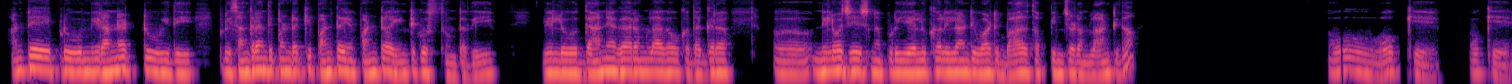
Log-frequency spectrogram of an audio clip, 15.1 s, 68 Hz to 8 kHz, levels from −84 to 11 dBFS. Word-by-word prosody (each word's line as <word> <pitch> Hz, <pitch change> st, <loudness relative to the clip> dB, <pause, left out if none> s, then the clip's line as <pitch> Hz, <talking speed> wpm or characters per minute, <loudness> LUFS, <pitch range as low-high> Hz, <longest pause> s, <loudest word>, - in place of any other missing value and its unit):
అంటే 150 Hz, +4 st, +2 dB, 0.2 s
ఇప్పుడు 145 Hz, 0 st, -2 dB, 0.2 s
మీరన్నట్టు 145 Hz, +2 st, +2 dB, 0.2 s
ఇది 125 Hz, 0 st, -1 dB, 0.3 s
ఇప్పుడు 140 Hz, -, -4 dB
ఈ -, -, +2 dB
సంక్రాంతి 150 Hz, +2 st, +3 dB
పండక్కి 140 Hz, +2 st, 0 dB
పంట 135 Hz, +2 st, +2 dB, 0.3 s
పంట 130 Hz, +2 st, +1 dB, 0.2 s
ఇంటికొస్తుంటది. 120 Hz, -5 st, -3 dB, 0.6 s
వీళ్ళు 130 Hz, 0 st, +3 dB, 0.2 s
ధాన్యాగారంలాగా 140 Hz, 0 st, +2 dB
ఒక 130 Hz, -, -8 dB
దగ్గర 135 Hz, +3 st, -1 dB, 0.6 s
ఆహ్, 125 Hz, -1 st, -3 dB, 0.2 s
నిల్వ 140 Hz, +2 st, +4 dB
జేసినప్పుడు 135 Hz, -1 st, +2 dB, 0.2 s
ఎలుకలు, 135 Hz, +1 st, 0 dB
ఇలాంటి 135 Hz, 0 st, +2 dB
వాటి 130 Hz, 0 st, +1 dB
బాధ 130 Hz, +2 st, +2 dB
తప్పించడం 125 Hz, -2 st, -2 dB
లాంటిదా? 125 Hz, +2 st, -2 dB, 2.1 s
ఓహ్! 140 Hz, -3 st, -4 dB, 0.2 s
ఓకే. 135 Hz, -3 st, -6 dB, 0.6 s
ఓకే. 125 Hz, -3 st, -6 dB
135 Hz, 105 wpm, -24 LUFS, 130-140 Hz, 2.1 s, నిల్వ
